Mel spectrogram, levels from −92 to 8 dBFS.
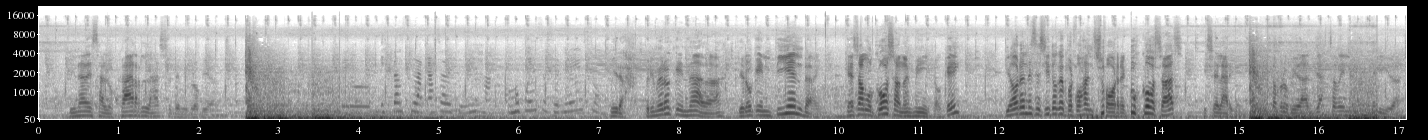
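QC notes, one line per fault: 3.07–3.76 s: chunks out of order. A block of about 341 ms plays one block late, so the sound jumps back and forward at three hard joins.
4.03 s: dropped samples. A single sharp click where the waveform skips ahead, likely a tiny gap of a fraction of a millisecond in the stream.
4.95 s and 9.83 s: electrical switching spike. A short sharp snap sits on top of the sound, likely an arc from a nearby switch or discharge picked up by the line.
12.97–13.65 s: chunks out of order. Another block of about 341 ms plays one block late, giving a brief jumbled moment.
15.36–16.72 s: chunks out of order. A block of about 341 ms arrives three blocks late, so a longer stretch plays scrambled.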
